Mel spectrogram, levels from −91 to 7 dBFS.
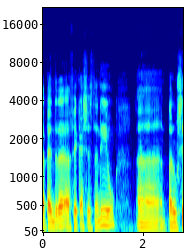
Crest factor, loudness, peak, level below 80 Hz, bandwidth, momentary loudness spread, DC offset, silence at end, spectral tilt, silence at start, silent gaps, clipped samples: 18 dB; -23 LUFS; -4 dBFS; -48 dBFS; 8.6 kHz; 9 LU; under 0.1%; 0 s; -8 dB/octave; 0 s; none; under 0.1%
